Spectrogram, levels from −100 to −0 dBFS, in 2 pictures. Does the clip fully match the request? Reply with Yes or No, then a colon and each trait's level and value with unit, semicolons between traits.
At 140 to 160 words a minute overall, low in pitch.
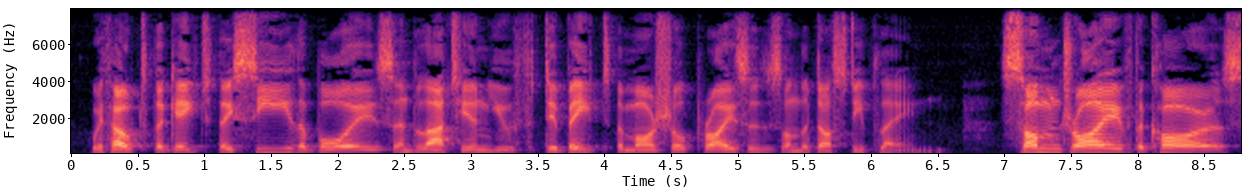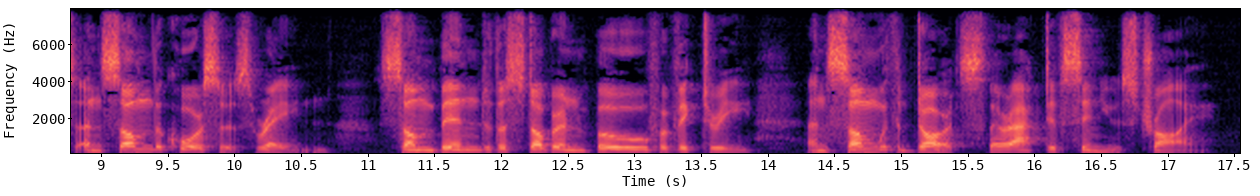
No: average, 145 wpm; medium, 145 Hz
